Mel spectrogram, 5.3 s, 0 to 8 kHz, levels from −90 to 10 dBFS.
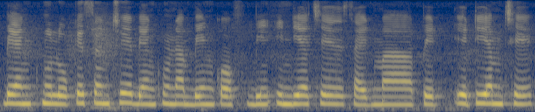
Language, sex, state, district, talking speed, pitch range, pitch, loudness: Gujarati, female, Gujarat, Gandhinagar, 180 wpm, 215-235 Hz, 225 Hz, -16 LUFS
